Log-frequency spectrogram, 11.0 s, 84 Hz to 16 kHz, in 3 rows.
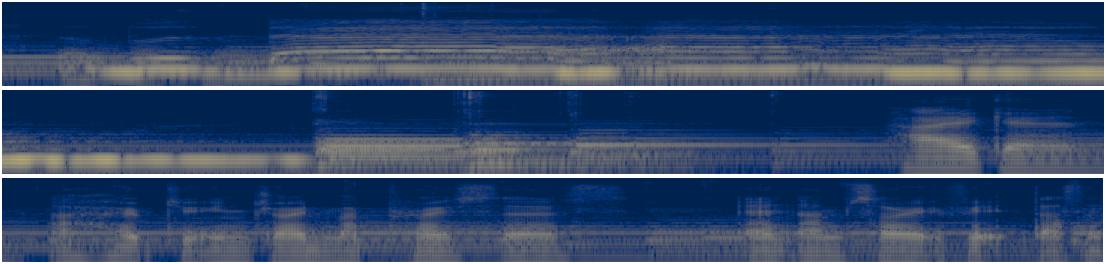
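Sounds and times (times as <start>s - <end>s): person humming: 0.0s - 5.7s.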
